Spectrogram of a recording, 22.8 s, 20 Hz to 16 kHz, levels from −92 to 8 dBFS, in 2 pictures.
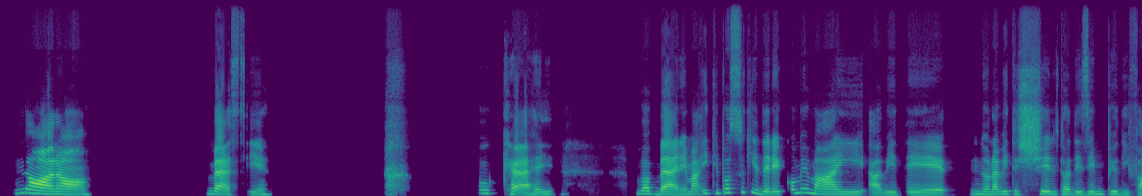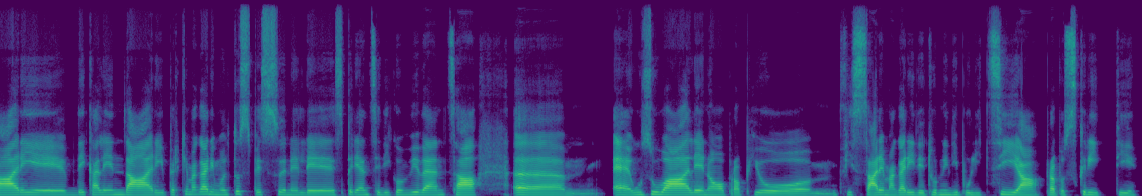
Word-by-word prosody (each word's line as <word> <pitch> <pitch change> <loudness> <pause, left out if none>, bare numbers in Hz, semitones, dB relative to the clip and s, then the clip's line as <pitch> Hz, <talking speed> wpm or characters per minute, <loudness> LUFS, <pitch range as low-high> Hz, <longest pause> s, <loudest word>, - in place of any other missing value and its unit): No, 275 -6 +9
no. 205 -3 +5 1.2
Beh, 220 -3 +5
sì. 195 -1 -9 2.1
Okay, 200 -8 0 0.8
va 245 -1 -1
bene, 200 -2 +4
ma 215 +1 +1
e 265 - -6
ti 300 +3 -9
posso 330 +4 -4
chiedere 215 - 0
come 310 +4 -6
mai 200 -4 +1
avete 190 -1 -2 0.2
non 205 0 -6
avete 215 +2 -2
scelto 205 0 -1
ad 195 - -4
esempio 205 +2 -3
di 185 -1 -11
fare 175 -2 +1
dei 180 +1 -8
calendari? 175 -2 +1
Perché 185 +3 -11
magari 200 +1 -1
molto 180 +4 -7
spesso 185 -3 -7
nelle 165 -1 -3
esperienze 175 +1 -7
di 170 - -11
convivenza, 170 -2 +1 0.3
ehm, 155 -6 -1
è 175 -2 +3
usuale, 175 -1 +3
no, 165 0 -3
proprio, 155 -2 -4
mhmm, 125 -1 -15
fissare 175 0 +1
magari 165 +2 -1
dei 160 -1 -5
turni 175 +2 -7
di 175 - -7
pulizia 160 0 -1
proprio 160 -1 -2
scritti. 160 -2 -7
180 Hz, 120 wpm, -23 LUFS, 165-205 Hz, 2.1 s, No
